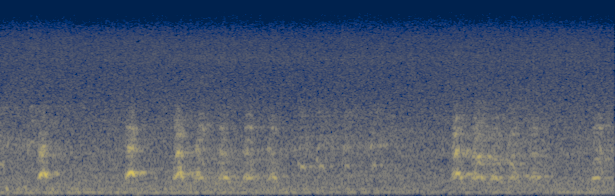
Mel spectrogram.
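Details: Dog barking outdoors amid a steady background hiss: a few short barks in quick succession, a pause of about three seconds, then another rapid cluster of barks. The barks sound somewhat distant.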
